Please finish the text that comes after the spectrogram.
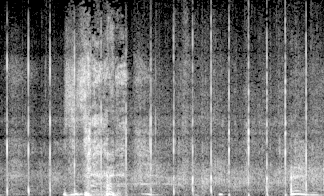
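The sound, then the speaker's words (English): Steady, rhythmic hand clapping from a small group, sharp regular claps repeating for a few seconds, with some voices and laughter mixed in underneath. “I feel like we should applaud extra long.”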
